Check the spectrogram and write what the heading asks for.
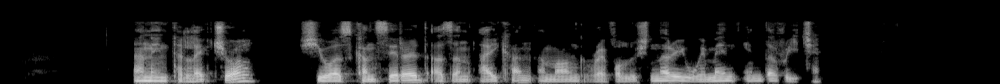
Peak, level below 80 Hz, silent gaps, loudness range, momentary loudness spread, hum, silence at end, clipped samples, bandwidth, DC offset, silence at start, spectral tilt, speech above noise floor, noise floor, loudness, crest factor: -2 dBFS; -48 dBFS; 2.61-3.00 s; 4 LU; 8 LU; none; 1.8 s; under 0.1%; 8.2 kHz; under 0.1%; 1.35 s; -5.5 dB/octave; 66 dB; -84 dBFS; -18 LUFS; 18 dB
